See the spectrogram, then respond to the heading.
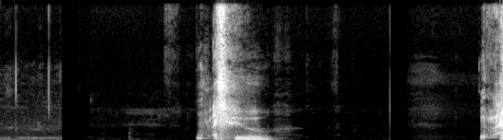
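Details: Male sneeze compilation of random and cold sneezes: a single loud sneeze with a sharp voiced burst and trailing breathy release, in a quiet room.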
